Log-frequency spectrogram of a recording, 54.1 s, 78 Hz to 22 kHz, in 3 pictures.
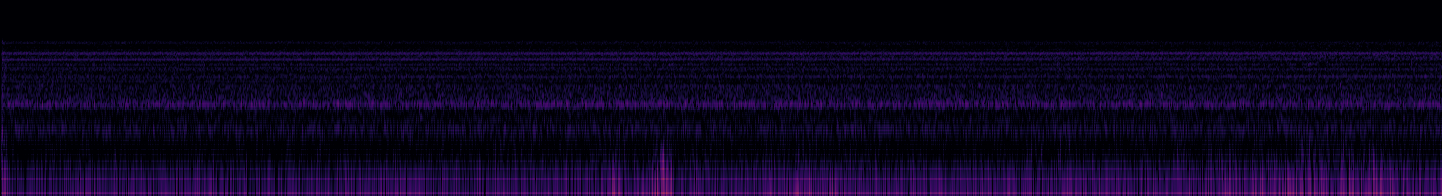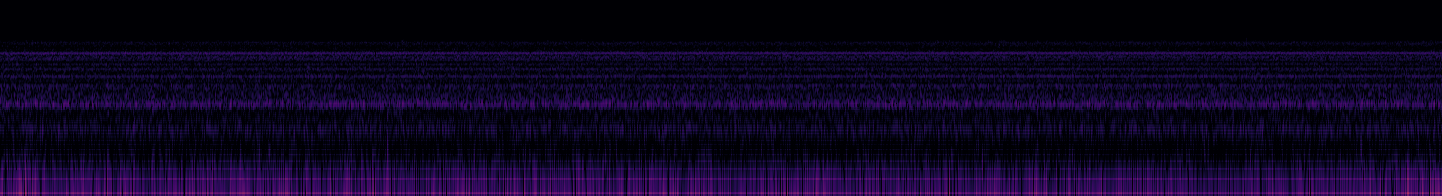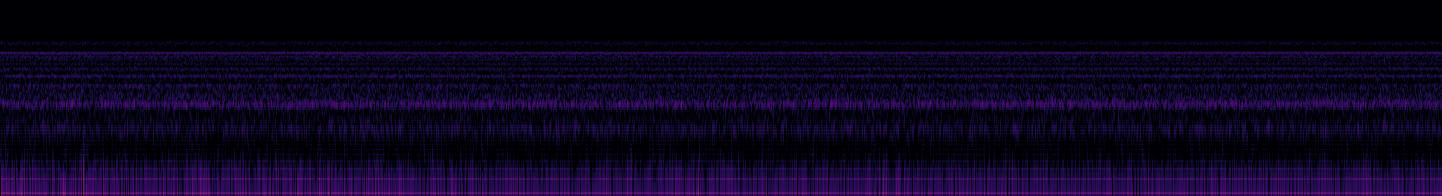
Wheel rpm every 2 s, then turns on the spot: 0, 0, 0, 0, 0, 0, 0, 0, 0, 0, 0, 0, 0, 0, 0, 0, 0, 0, 0, 0, 0, 0, 0, 0, 0, 0, 0.
none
